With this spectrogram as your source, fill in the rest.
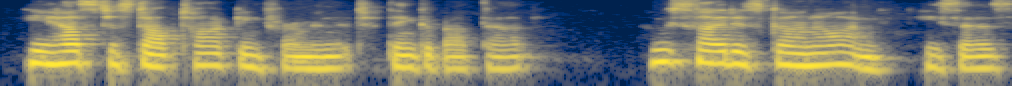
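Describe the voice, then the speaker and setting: This woman has an American accent and a fairly low pitch. Her tone is dark and mellow. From Boston area, US. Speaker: poet. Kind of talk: poetry reading. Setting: virtual reading, video call.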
